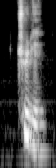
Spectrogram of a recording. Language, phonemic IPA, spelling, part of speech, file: French, /ky.le/, culée, noun / verb, LL-Q150 (fra)-culée.wav
- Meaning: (noun) 1. stump 2. abutment; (verb) feminine singular of culé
